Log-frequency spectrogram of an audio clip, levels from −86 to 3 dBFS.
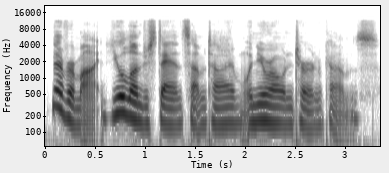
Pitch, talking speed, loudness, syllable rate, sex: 160 Hz, 180 wpm, -20 LUFS, 5.4 syllables/s, female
